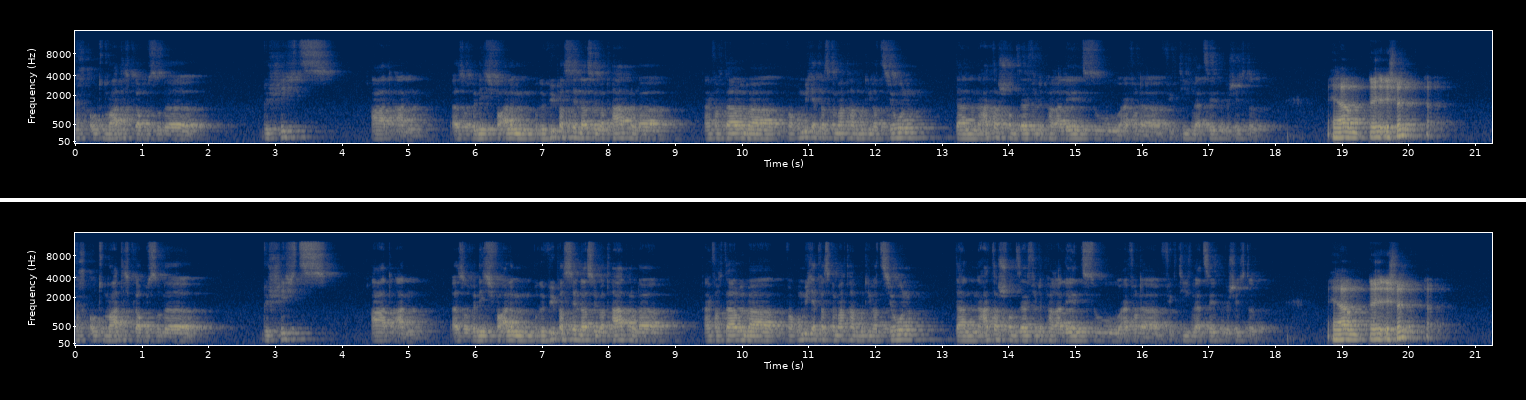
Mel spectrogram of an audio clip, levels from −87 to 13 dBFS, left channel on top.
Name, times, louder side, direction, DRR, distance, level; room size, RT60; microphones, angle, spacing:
voice 1, 0.0-1.9 2.8-3.8 4.4-5.1 5.7-8.8 9.4-12.6 13.2-17.7, right 1 dB, 40° right, 4 dB, 4.4 m, -31 dB
voice 2, 18.8-20.3, equal, 5° right, 2 dB, 1.7 m, -25 dB
24.0 x 20.0 x 7.1 m, 0.94 s
head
